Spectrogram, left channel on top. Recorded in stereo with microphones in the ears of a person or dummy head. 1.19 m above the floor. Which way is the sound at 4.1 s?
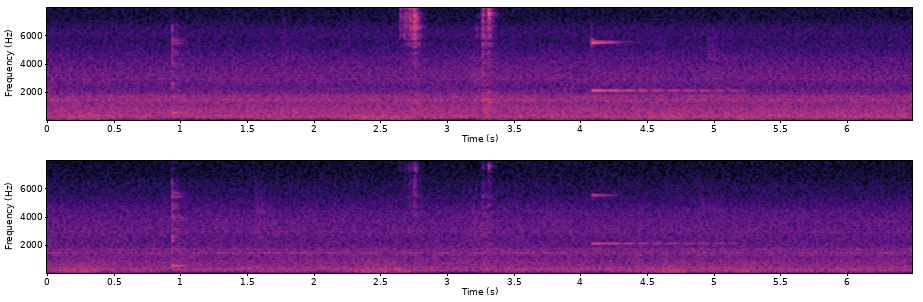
40° left (ahead or behind).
